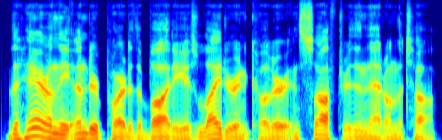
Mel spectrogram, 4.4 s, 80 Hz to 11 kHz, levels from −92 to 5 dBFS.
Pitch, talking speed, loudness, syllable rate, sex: 95 Hz, 270 wpm, -18 LUFS, 5.9 syllables/s, male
